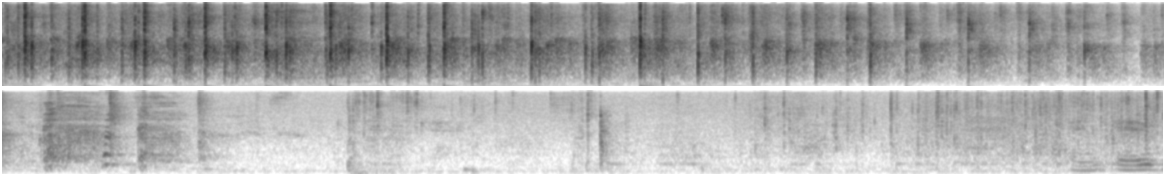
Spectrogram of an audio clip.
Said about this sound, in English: I would ask you to join me in giving her a round of applause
